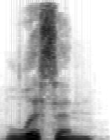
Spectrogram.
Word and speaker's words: listen: to an English podcast the letter T is silent in the word listen listen listen to an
